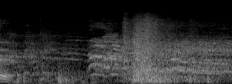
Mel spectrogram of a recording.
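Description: A heavy thud on a wrestling ring about a second in, as a wrestler's body lands on the canvas.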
